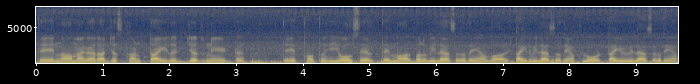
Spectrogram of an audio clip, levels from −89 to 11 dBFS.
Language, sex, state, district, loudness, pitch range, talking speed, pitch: Punjabi, male, Punjab, Kapurthala, -17 LUFS, 115-125 Hz, 170 wpm, 120 Hz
